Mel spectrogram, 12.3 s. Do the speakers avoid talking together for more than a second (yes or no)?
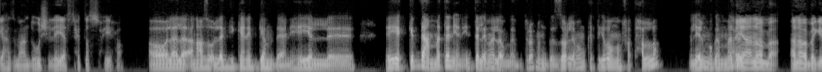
yes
